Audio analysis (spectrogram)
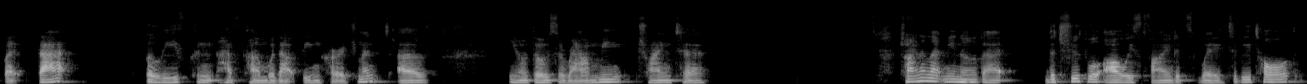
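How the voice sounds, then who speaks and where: A poet whose first language is Vietnamese, speaking earnestly about their craft in a lively conversation and laughing often. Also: deep voice. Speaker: poet guest.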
